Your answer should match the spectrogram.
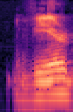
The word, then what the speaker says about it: vier: And in German, that's pronounced Vier group. So this group is often denoted as V4. For the Vier group, or some texts use K4 for this group.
